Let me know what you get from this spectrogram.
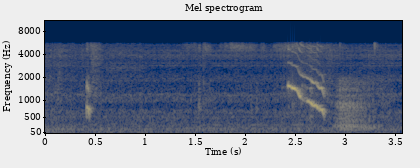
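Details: Three-week-old puppies from litter H: a brief high squeak, then a pair of thin whistled whimpers sliding downward in pitch, followed by a soft low grunt against a quiet background hiss.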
